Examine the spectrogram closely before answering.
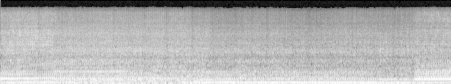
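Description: Wind rushes past in an open cockpit.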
